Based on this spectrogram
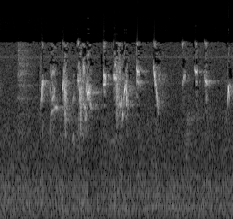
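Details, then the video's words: Jilguero latino goldfinch giving a brief spell of song: scattered high chirps and twittering notes at irregular intervals, moderately loud over a quiet background. "canto de jilguero latino"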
